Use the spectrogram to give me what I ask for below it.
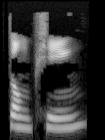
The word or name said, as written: Dong Ping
